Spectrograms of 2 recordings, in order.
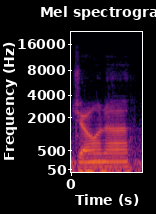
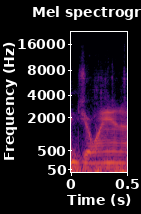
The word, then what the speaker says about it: Joana: it's always right there how to pronounce my name well you can say any way you want I just been saying Jonah doesn't really matter you can say Joanna I don't care actually got I got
